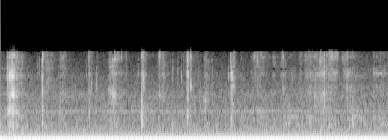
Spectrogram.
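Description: Crisp, repeated crunching bites into a large deep-fried Korean dumpling with a packed filling, sharp crackles coming close and clear at an irregular pace with no talking.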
